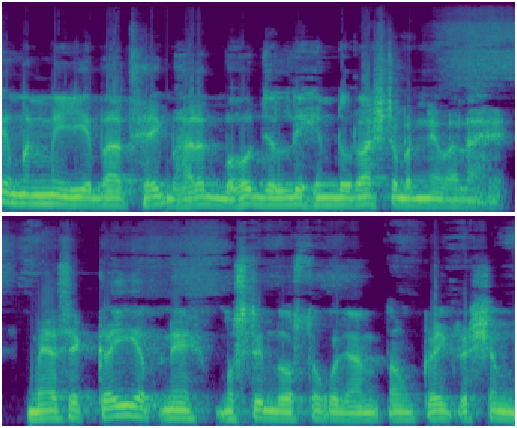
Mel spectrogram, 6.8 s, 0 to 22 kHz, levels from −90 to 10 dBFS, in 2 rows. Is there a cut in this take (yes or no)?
yes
